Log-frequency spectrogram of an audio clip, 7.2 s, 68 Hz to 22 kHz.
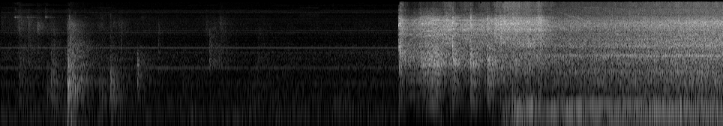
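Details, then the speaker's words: Suzuki ZC31S with supercharger, at idle: quiet clicks, engine catches at four seconds, then a harsh high-pitched squeal from the supercharger main pulley V-belt; engine otherwise sounds fine. "speaking noise-nya dari supercharger ya. Dia lagi call idle sekarang. Dari ini, dari main pulley-nya."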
